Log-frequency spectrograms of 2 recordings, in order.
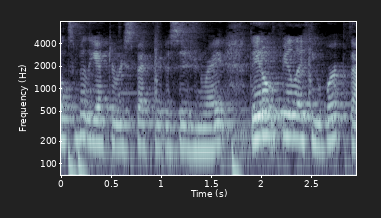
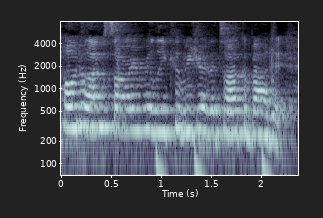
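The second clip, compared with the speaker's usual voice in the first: mock pleading apology; 5 semitones higher, 5 dB louder than usual. Acted apology after calming down.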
